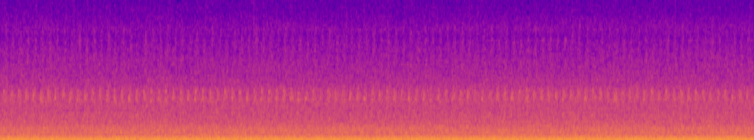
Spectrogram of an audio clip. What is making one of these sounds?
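A helicopter's engine and rotor drone loudly and steadily from inside the cabin.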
